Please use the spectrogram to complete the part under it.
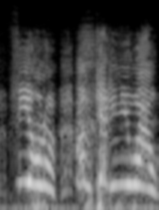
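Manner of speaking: loud, frantic high-pitched yelling.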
